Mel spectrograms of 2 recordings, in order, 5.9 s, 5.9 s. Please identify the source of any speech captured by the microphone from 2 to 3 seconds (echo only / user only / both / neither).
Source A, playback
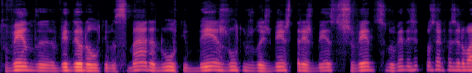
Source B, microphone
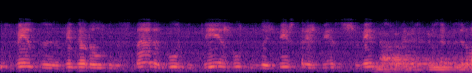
echo only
